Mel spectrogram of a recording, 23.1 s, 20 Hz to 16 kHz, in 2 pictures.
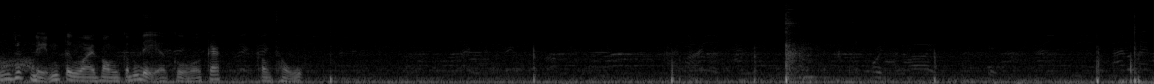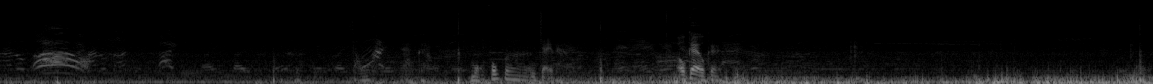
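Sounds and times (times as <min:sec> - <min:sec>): distant players' voices: 0:00.0 - 0:21.4
football kicked hard: 0:22.8 - 0:23.0.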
